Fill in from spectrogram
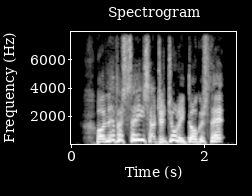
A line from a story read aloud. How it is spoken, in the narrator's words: cried Master Bates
